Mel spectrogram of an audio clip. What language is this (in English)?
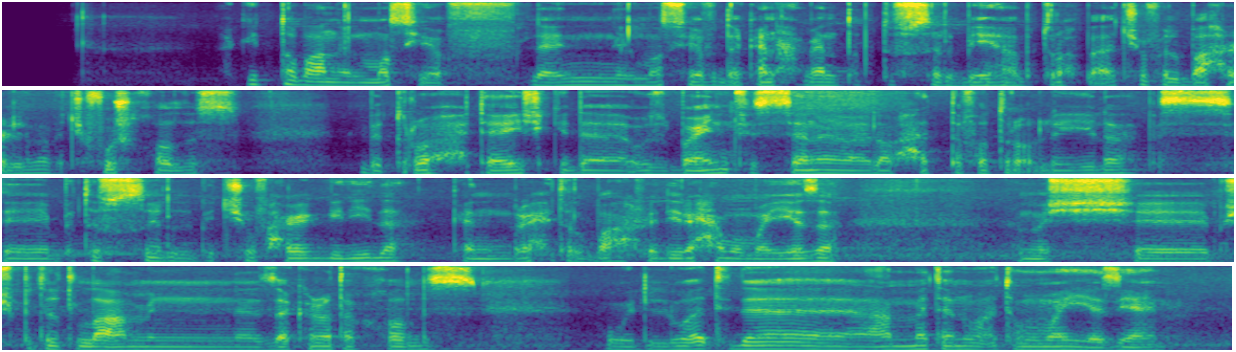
Egyptian Arabic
